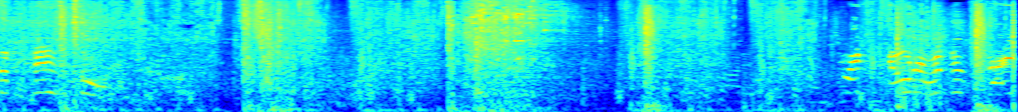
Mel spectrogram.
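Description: Rapid video-game gunfire crackles in dense bursts with a few heavier booms, under excited talk from players.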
